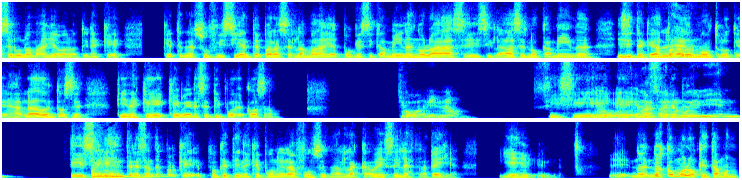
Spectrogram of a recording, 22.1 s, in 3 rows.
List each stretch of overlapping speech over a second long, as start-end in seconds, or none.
13.2-14.6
